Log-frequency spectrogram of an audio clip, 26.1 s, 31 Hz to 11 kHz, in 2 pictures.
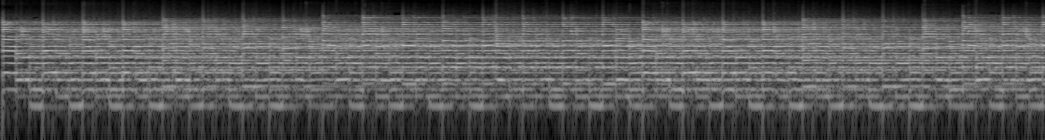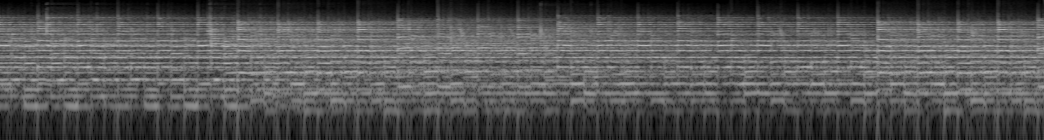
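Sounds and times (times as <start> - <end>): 
guitar multiphonics: 0.0 - 26.0.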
